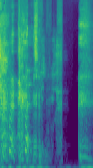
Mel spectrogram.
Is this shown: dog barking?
no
